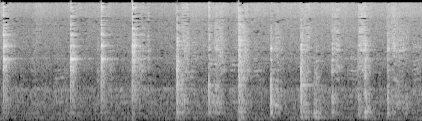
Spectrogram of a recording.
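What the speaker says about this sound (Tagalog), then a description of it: "Ilagay natin ang bawang. Tapos sibuyas." Garlic and onion sautéing in a pan: a constant oily sizzle with regular, crisp stirring scrapes repeating about twice a second, close and clear, with no voices.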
